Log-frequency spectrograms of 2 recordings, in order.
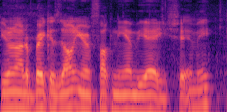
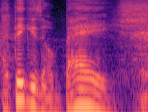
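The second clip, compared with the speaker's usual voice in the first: comic character voice. Repeating the line on request: sounding like Nacho Libre. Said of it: "you said it like Nacho Libre".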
